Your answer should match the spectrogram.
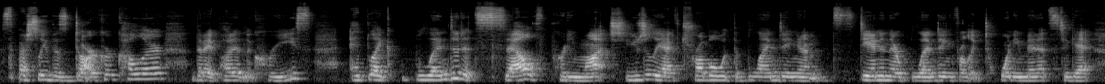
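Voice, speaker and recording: A woman with a slightly hoarse voice from a cold, chatting casually to camera in a product review, gushing and full of fillers. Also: medium pitch, fairly even intonation, normal speed, reverberant. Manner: chatty, gushing, many fillers like "like" and "you know". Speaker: beauty vlogger.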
